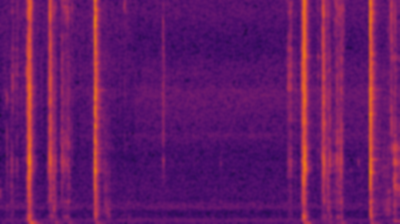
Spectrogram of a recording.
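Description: Crop-A-Dile hole punch squeezed through a binder cover, giving sharp snapping clicks as it punches and springs back. There are two bursts, one about half a second in and one again about four and a half seconds in, as two holes are punched.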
